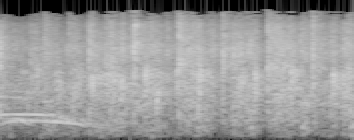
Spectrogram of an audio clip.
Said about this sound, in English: Please give a round of applause to all of our panelists.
